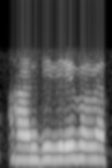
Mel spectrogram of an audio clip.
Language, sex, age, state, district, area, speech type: Punjabi, female, 30-45, Punjab, Muktsar, urban, conversation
